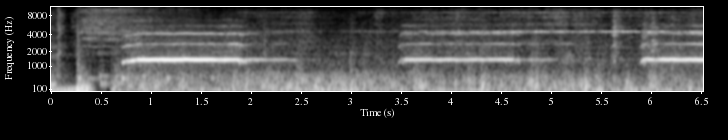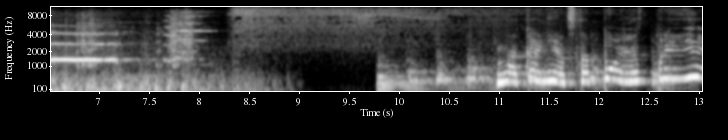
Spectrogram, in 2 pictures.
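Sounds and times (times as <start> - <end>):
passing train rumbling: 0.2 - 8.9.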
